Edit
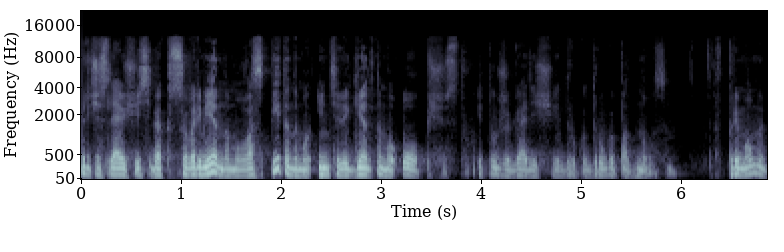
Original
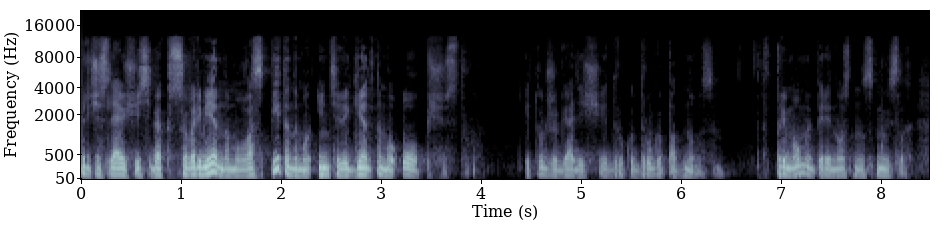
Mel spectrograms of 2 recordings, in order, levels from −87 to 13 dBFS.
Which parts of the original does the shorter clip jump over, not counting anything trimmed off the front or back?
3.9 s to 4.4 s

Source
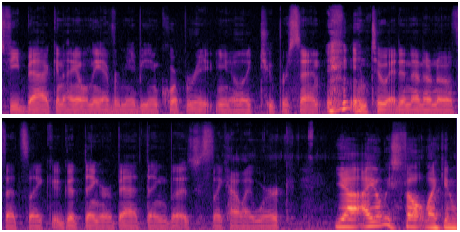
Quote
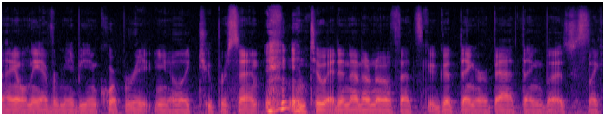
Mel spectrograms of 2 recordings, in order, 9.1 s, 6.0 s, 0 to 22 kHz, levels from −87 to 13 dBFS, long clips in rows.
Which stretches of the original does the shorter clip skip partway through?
4.8 s to 5.0 s

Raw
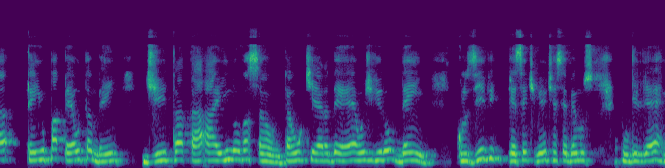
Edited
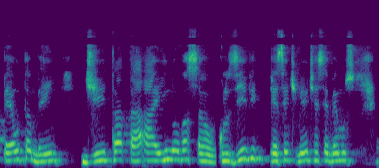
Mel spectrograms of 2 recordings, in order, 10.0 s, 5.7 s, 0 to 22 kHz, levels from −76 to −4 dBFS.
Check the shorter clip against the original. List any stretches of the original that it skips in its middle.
4.1 s to 6.8 s

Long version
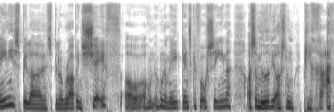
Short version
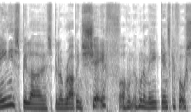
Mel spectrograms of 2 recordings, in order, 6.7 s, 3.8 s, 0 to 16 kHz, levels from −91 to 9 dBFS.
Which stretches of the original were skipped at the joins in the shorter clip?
2.4 s to 2.8 s

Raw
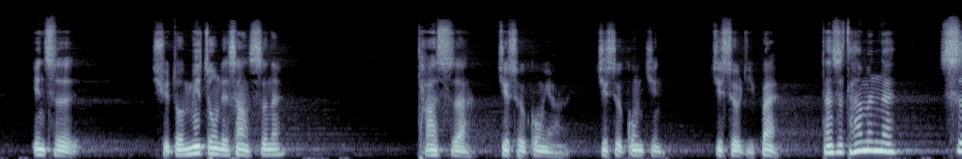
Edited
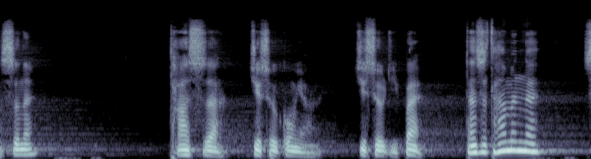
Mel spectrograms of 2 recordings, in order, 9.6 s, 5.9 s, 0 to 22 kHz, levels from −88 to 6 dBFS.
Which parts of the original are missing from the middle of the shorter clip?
5.8 s to 6.9 s

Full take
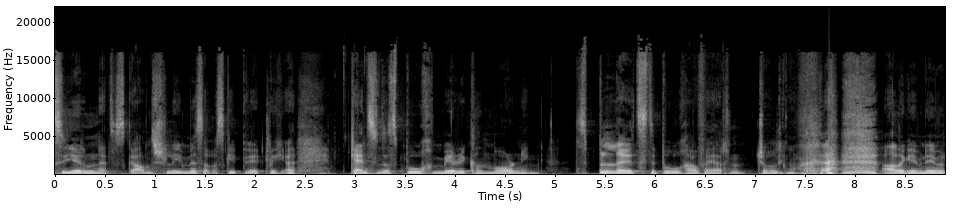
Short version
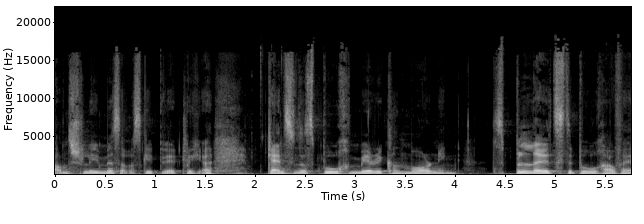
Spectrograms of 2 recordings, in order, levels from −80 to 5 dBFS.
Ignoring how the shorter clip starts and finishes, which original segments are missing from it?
none

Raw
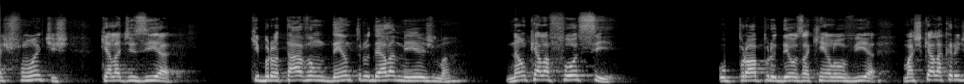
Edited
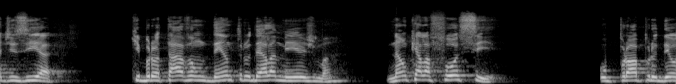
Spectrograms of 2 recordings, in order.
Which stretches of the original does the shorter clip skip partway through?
none

